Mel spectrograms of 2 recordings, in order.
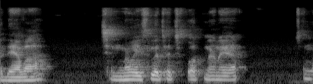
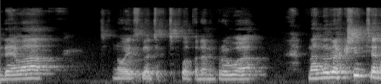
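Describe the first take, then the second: First: Faint drowning prayer. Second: Desperate prayer. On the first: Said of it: "నా చేయి పైకెత్తాను". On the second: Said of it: "ఒక్క మాట ప్రార్థన చేసి". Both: Retold or imitated.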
